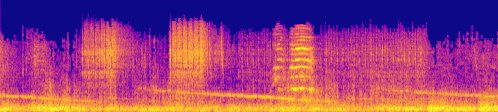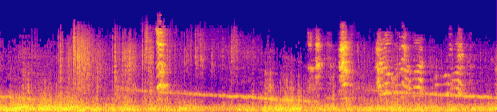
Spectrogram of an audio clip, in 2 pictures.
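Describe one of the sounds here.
Explosions boom and rumble close by.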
